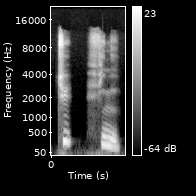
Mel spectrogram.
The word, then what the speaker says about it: finis: Attention, la terminaison ne se prononce pas tu finis. C'est exactement le même son. Et enfin, il fini ou elle fini. Écoute bien, le son est identique pour les trois.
